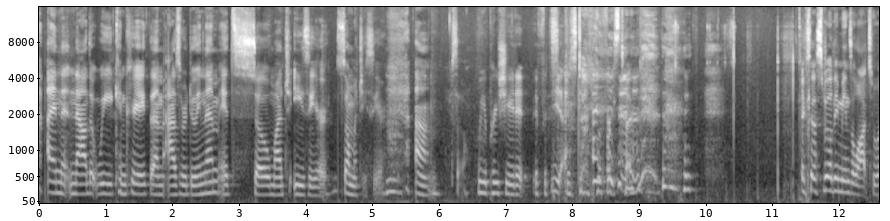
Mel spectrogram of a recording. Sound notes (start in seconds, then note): 8.1 laughter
